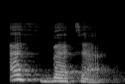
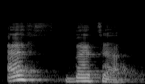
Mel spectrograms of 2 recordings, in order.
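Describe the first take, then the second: No difference in how they are said.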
